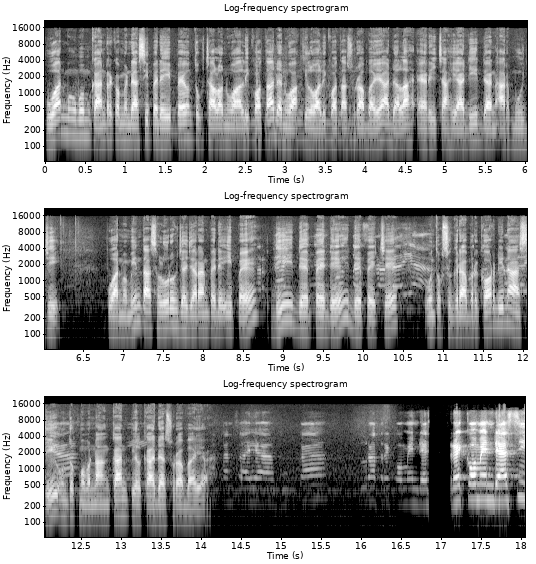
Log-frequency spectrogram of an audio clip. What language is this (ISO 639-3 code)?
ind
